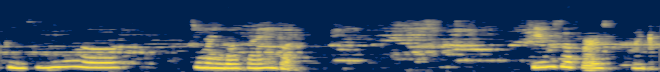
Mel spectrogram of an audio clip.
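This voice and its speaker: Gushing high-voiced teenage girl. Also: slightly rough, lo-fi sound. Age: teens. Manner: gushing, rambling and excitable. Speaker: vlogger. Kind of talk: casual vlog rant.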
